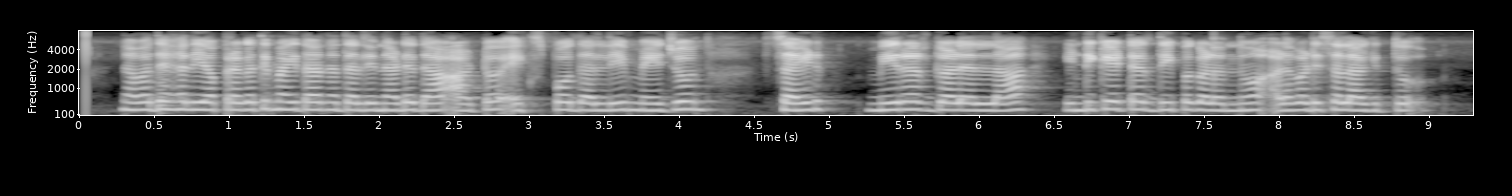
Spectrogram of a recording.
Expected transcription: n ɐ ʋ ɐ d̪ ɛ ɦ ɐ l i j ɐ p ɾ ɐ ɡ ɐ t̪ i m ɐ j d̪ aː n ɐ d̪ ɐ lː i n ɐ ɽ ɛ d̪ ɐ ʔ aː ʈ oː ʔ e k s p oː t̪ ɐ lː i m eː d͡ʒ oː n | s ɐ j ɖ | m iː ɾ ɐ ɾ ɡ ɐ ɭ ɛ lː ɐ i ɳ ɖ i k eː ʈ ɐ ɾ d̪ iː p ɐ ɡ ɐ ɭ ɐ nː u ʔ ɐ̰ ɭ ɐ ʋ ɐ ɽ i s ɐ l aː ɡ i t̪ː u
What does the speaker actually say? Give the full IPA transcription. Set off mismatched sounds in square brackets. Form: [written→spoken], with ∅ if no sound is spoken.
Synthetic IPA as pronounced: n ɐ ʋ ɐ d̪ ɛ ɦ ɐ l i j ɐ p ɾ ɐ ɡ ɐ t̪ i m ɐ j d̪ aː n ɐ d̪ ɐ lː i n ɐ ɽ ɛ d̪ ɐ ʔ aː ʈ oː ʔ e k s p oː [t̪→d̪] ɐ lː i m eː d͡ʒ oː n | s ɐ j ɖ | m iː ɾ ɐ ɾ ɡ ɐ ɭ ɛ lː ɐ i ɳ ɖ i k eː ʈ ɐ ɾ d̪ iː p ɐ ɡ ɐ ɭ ɐ nː u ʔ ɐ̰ ɭ ɐ ʋ ɐ ɽ i s ɐ l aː ɡ i t̪ː u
